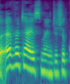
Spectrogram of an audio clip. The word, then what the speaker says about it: advertisement: So advertisement Now, um, I think some British people pronounce it as advertisement. – Advertisement. – But yes. I don't say that. I say advertisement.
